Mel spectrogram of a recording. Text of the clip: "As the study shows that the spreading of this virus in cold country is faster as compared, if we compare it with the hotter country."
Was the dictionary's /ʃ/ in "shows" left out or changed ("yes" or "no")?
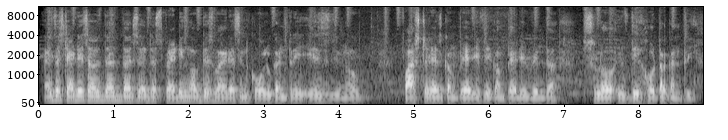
yes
